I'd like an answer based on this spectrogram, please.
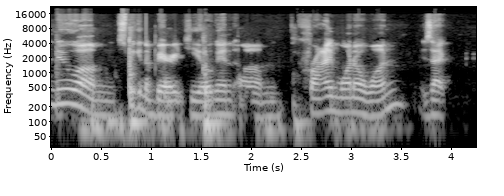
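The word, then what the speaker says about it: Keoghan: It's pronounced Kogan. Okay. Kogan.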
